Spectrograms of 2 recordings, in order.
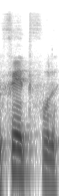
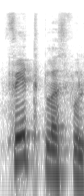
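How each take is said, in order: First: Said in the usual way. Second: "faith plus full" said as two separate parts, faith then full; split into parts. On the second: Shown as a demonstration. Teacher splitting the word for the class, part by part.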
